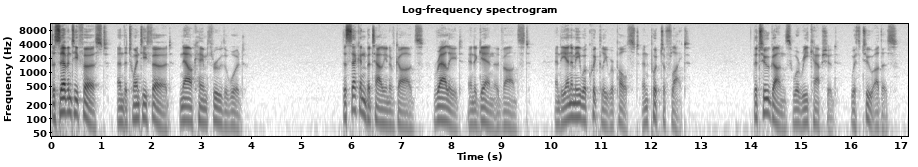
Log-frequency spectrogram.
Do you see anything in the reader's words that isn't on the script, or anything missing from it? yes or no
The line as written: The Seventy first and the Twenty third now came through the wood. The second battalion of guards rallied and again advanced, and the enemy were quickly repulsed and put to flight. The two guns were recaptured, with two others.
no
